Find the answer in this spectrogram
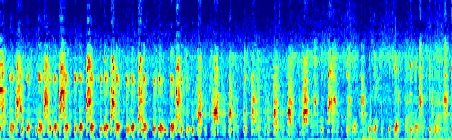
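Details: Hunting partridge (chukar) calling in rapid, uneven chuk-chuk clucks, about two per second, somewhat ragged in rhythm, with faint low background hum.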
